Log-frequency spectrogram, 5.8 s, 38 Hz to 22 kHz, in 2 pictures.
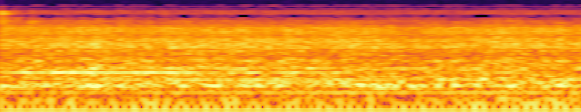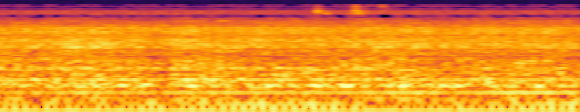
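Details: Samsung Eco Bubble WD106UHSAWQ washer-dryer drying a blanket on the 2-hour timed dry cycle, with the panel stuck showing 1 minute remaining: steady low hum, soft tumbling, even fan drone, nothing irregular; normal drying cycle.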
